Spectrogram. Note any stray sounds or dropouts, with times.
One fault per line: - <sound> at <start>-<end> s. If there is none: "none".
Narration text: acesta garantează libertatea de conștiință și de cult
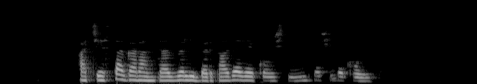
none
